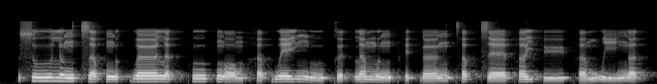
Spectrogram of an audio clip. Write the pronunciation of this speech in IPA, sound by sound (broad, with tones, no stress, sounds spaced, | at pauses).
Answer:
s uː˥ l ʊ˥ ŋ t͡s ɐ˧ p̚ ŋ ʊ˨˥ k̚ w œː˥ l ɐ˧ k̚ pʰ uː˥ p̚ ŋ ɔː˨˩ m h ɐ˨˥ p̚ w e˥ j ŋ uː˨˩ k ɵ˧ t̚ l ɐ˥ m ʊ˨˥ ŋ pʰ ɪ˨ k̚ œː˨˧ ŋ t̪ʰ ɐ˥ p̚ t͡s ɛː˧ pʰ ɐ˥ j h yː˨˧ pʰ ɐ˨˥ m w iː˨˧ ŋ ɐ˥ t̚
